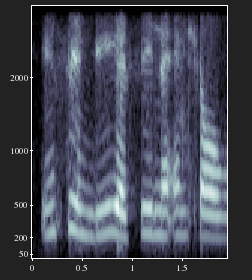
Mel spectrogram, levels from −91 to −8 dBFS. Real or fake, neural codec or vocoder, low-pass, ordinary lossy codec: real; none; 3.6 kHz; none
